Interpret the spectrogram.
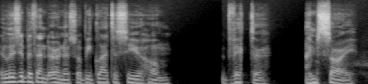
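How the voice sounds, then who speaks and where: Young man playing a mellow, dignified older father. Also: mid-range voice, moderate pace, close to an everyday voice. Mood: grave, consoling. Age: young adult. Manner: formal, paternal. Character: Victor's grieving, protective, dignified older father. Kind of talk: student radio play acting.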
